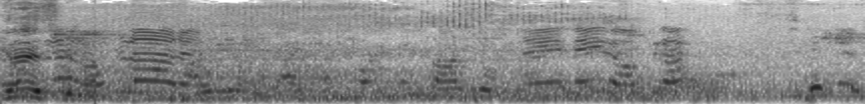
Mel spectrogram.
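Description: A man speaking Urdu in short phrases, over steady background noise.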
